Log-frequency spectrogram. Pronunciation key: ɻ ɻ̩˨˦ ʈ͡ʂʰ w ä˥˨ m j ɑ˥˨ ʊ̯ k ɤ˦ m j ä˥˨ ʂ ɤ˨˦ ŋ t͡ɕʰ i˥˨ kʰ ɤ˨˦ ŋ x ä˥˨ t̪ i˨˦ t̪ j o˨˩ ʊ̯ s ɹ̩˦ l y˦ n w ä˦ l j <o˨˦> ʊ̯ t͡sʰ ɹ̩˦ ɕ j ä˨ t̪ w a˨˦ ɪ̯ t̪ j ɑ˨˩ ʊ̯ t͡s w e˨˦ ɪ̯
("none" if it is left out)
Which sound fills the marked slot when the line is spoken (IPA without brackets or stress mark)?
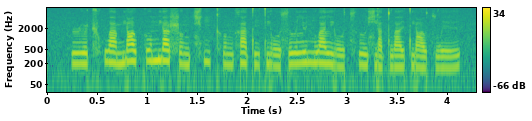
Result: o˨˦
